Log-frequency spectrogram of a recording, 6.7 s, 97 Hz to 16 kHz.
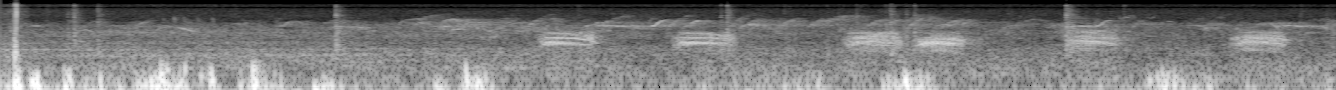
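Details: A crow caws at a hawk in a three-crow confrontation recorded 21 October 2023: after quiet thumps, a run of about six coarse, harsh caws, some paired closely together.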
